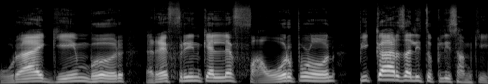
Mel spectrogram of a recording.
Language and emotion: Goan Konkani, disgusted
